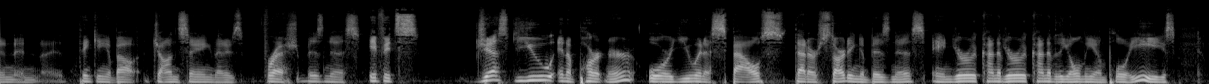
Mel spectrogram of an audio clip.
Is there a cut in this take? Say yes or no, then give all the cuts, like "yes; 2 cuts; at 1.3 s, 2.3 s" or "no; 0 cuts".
yes; 3 cuts; at 2.6 s, 3.6 s, 10.0 s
